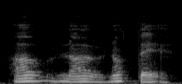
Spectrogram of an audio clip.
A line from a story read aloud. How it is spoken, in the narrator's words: said in a faltering voice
